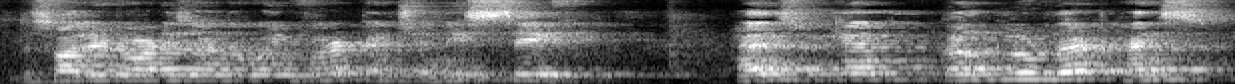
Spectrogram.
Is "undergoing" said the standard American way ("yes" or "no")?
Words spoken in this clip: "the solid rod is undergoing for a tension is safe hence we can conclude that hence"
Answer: yes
